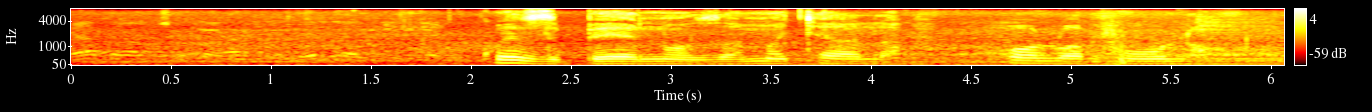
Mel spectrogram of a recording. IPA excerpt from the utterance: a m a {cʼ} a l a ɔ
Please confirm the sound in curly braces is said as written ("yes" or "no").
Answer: yes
